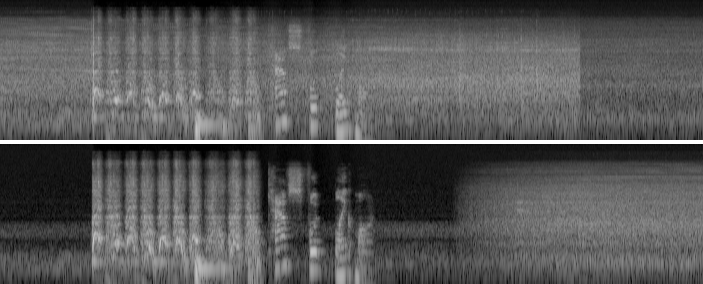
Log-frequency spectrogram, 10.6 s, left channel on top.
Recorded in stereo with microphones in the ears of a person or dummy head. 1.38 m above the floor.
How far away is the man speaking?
About 1.1 m.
